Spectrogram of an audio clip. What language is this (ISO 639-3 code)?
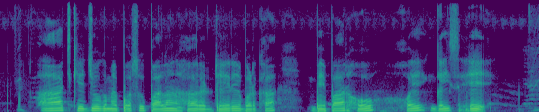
hne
